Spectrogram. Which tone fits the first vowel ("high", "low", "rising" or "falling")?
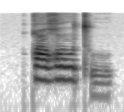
high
